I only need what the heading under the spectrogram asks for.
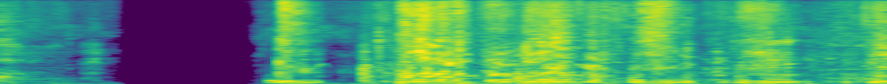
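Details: Lion roar beginning after a moment of silence: a sudden, heavy, rumbling burst of deep roaring pulses that continues loudly to the end.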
